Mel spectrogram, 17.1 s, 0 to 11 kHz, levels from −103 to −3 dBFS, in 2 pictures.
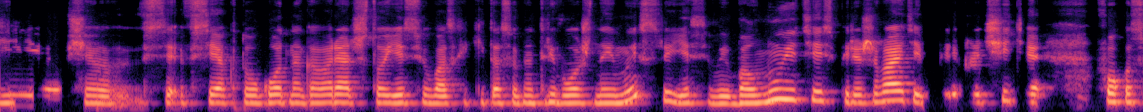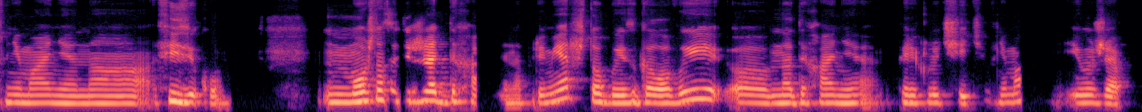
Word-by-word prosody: и 185 Hz, -, -6 dB
вообще 185 Hz, -8 st, -4 dB
все 190 Hz, 0 st, -6 dB
все, 190 Hz, 0 st, 0 dB
кто 190 Hz, 0 st, -3 dB
угодно, 195 Hz, +1 st, 0 dB
говорят, 195 Hz, +1 st, +1 dB
что 195 Hz, 0 st, -4 dB
если 190 Hz, 0 st, -1 dB
у -, -, -3 dB
вас 175 Hz, -1 st, +1 dB
какие-то 190 Hz, +1 st, -4 dB
особенно 185 Hz, 0 st, -3 dB
тревожные 185 Hz, -1 st, 0 dB
мысли, 255 Hz, -, -1 dB
если 185 Hz, -1 st, -3 dB
вы 175 Hz, 0 st, +2 dB
волнуетесь, 240 Hz, +7 st, +3 dB
переживаете, 210 Hz, +1 st, +3 dB
переключите 225 Hz, -, -4 dB, 0.4 s
фокус 210 Hz, -1 st, +1 dB
внимания 190 Hz, -2 st, 0 dB
на 180 Hz, -1 st, -1 dB
физику. 195 Hz, -3 st, +3 dB, 0.7 s
Можно 215 Hz, +5 st, +4 dB
задержать 235 Hz, -3 st, +3 dB
дыхание, 210 Hz, -4 st, -3 dB, 0.3 s
например, 205 Hz, +10 st, 0 dB
чтобы 215 Hz, -10 st, +1 dB
из 190 Hz, -, +2 dB
головы, 200 Hz, +9 st, +3 dB
а, 190 Hz, -2 st, 0 dB
на 190 Hz, +1 st, +1 dB
дыхание 190 Hz, -1 st, -1 dB
переключить 185 Hz, -2 st, -2 dB
внимание, 205 Hz, -1 st, -6 dB, 0.3 s
и 190 Hz, -, -3 dB
уже 180 Hz, -4 st, 0 dB
195 Hz, 135 wpm, -26 LUFS, 185-210 Hz, 0.7 s, Можно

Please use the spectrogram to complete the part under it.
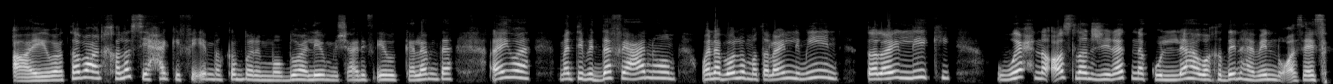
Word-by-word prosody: أيوه، 180 Hz, +4 st, +2 dB
طبعًا 290 Hz, +7 st, +3 dB
"خلاص 290 Hz, +5 st, -2 dB
يا 240 Hz, -, +2 dB
حج 250 Hz, 0 st, -4 dB
في 225 Hz, -, -8 dB
إيه؟ -, -, -2 dB
مكبر 230 Hz, 0 st, -3 dB
الموضوع 200 Hz, +2 st, 0 dB
ليه؟" 220 Hz, +1 st, +4 dB
ومش 200 Hz, -2 st, -7 dB
عارف 210 Hz, +1 st, -5 dB
إيه، 220 Hz, -, +3 dB
والكلام 220 Hz, +3 st, -1 dB
ده 250 Hz, +1 st, -1 dB, 0.4 s
"أيوه، 300 Hz, +1 st, +2 dB, 0.3 s
ما 250 Hz, -, -1 dB
أنتِ 255 Hz, +1 st, -2 dB
بتدافعي 265 Hz, +3 st, +1 dB
عنهم 285 Hz, +2 st, +1 dB, 0.3 s
وأنا 245 Hz, +4 st, +3 dB
باقول 265 Hz, +3 st, +3 dB
هُم 265 Hz, -5 st, 0 dB
طالعين 230 Hz, +3 st, 0 dB
لمين؟ 290 Hz, +3 st, -2 dB, 0.3 s
طالعين 275 Hz, +4 st, +3 dB
ليكِ" 325 Hz, +1 st, -3 dB, 0.6 s
وإحنا 275 Hz, +5 st, +1 dB
أصلًا 285 Hz, -3 st, +2 dB
جيناتنا 255 Hz, +3 st, 0 dB
كلها 240 Hz, +3 st, +1 dB
واخدينها 225 Hz, 0 st, +1 dB
منه 220 Hz, -1 st, 0 dB
أساسًا. 210 Hz, +3 st, -2 dB
245 Hz, 155 wpm, -14 LUFS, 220-280 Hz, 0.6 s, ليه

